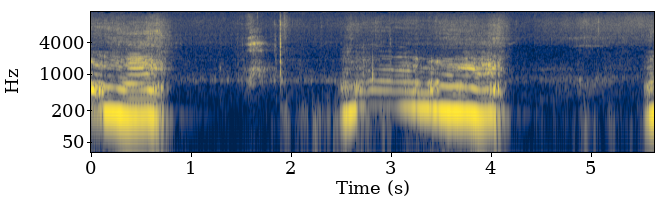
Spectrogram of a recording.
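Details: Lion roaring on safari at Shamwari near Port Elizabeth, South Africa: two deep, drawn-out moaning roars, the second longer and slightly rising, separated by a quiet gap with faint clicks.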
